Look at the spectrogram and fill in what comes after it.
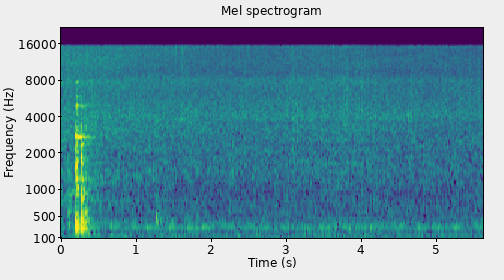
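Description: A glass pot lid is set down on a pot with a sharp ringing clink about a quarter second in. After it comes the steady soft sizzle of stir-fried bitter gourd still on the heat in its pan.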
